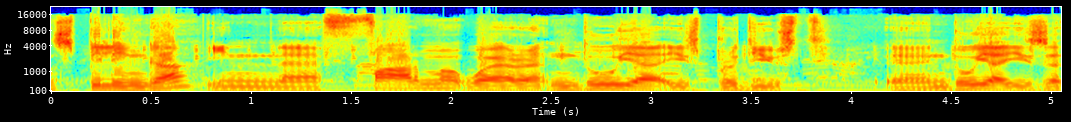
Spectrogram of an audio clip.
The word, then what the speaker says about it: Nduja: As we found out, it's not pronounced Nduja as we believed, but it's actually pronounced Nduja.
